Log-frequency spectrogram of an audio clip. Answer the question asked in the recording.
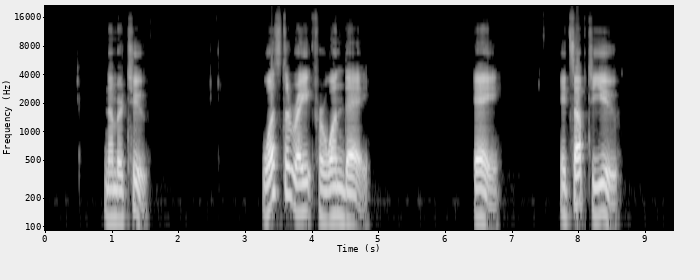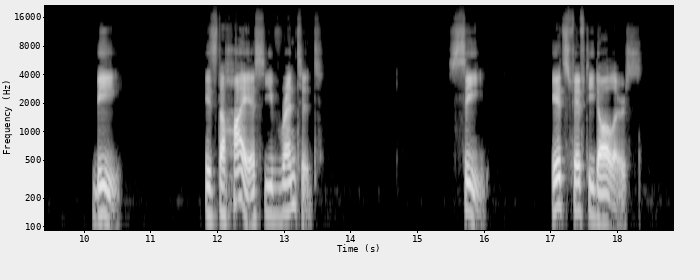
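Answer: C: It's $50.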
